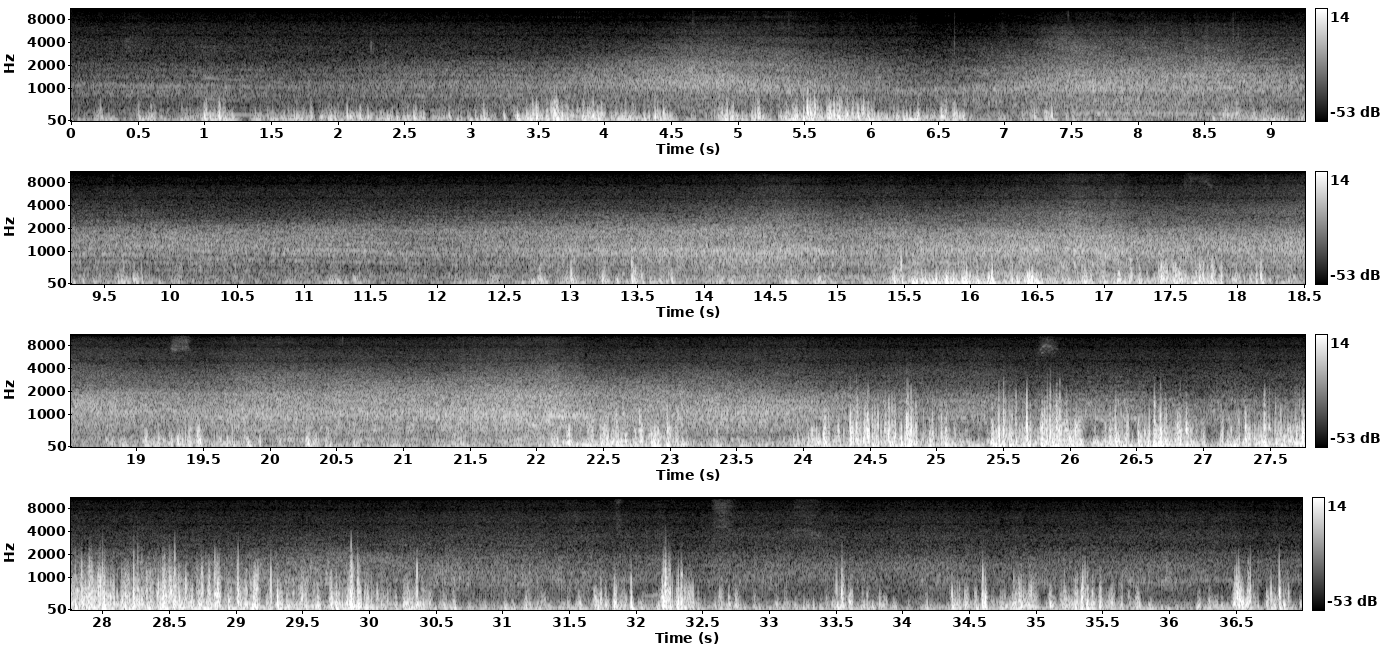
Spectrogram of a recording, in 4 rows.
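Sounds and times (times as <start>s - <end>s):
cars passing on road: 0.0s - 37.0s
wind buffeting microphone: 0.0s - 37.0s.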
